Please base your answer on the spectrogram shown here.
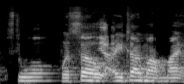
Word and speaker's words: Sewell: Did I say his name wrong? No, you're right. Sewell.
